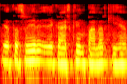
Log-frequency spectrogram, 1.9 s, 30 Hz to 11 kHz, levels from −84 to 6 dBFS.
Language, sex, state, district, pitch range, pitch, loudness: Hindi, male, Jharkhand, Deoghar, 130-150 Hz, 140 Hz, -14 LUFS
